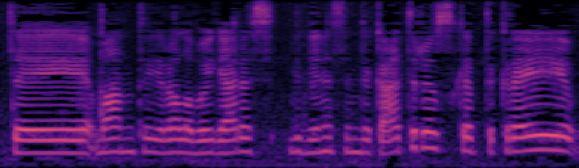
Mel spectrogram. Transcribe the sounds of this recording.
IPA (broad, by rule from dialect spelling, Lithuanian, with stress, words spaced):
ˈtɐɪ ˈmɐn tɐɪ iːˈrɐ lˠɐˈbɐɪ ˈɡʲæːrɐs ʋʲɪˈdʲɪnʲɪs ɪnʲdʲɪˈkɑːtoːrʲʊs kɐt tʲɪkˈrɐɪ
